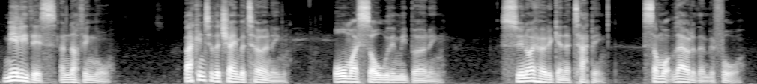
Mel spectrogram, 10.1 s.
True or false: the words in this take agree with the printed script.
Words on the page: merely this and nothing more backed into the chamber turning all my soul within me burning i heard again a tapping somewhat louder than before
false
